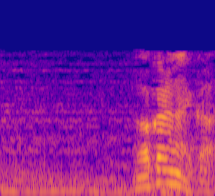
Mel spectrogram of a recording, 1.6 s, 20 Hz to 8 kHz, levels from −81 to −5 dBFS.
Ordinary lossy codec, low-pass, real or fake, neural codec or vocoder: AAC, 16 kbps; 7.2 kHz; fake; vocoder, 44.1 kHz, 80 mel bands, Vocos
